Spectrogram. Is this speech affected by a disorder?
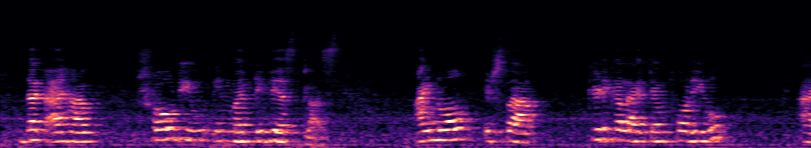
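No.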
